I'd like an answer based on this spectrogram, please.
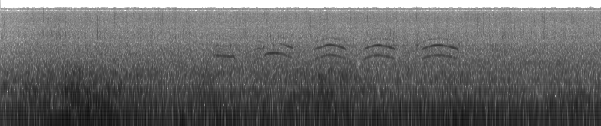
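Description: Wind buffeting the microphone, a steady low rumbling noise throughout. In the middle comes a run of about six short, high, arched chirps.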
